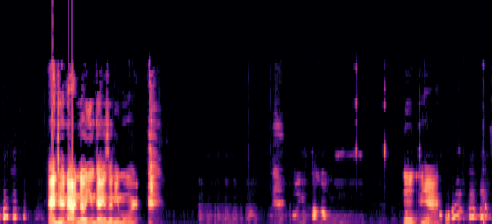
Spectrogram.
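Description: Young women shriek and laugh loudly over an online call.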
